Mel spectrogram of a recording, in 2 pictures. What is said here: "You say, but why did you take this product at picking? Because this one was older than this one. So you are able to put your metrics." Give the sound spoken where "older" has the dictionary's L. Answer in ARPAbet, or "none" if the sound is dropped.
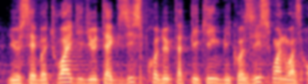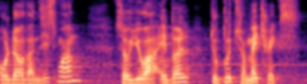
L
